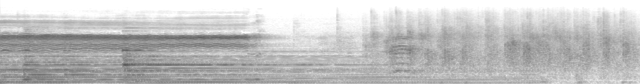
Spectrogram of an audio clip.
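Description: Final held chord of a gospel song, sung with vibrato over piano, which stops about three seconds in. A few seconds of light applause follow.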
